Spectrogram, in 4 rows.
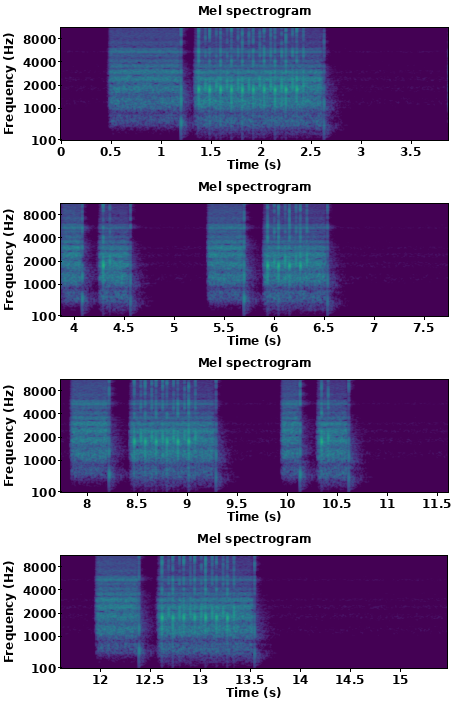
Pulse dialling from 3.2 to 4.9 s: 1

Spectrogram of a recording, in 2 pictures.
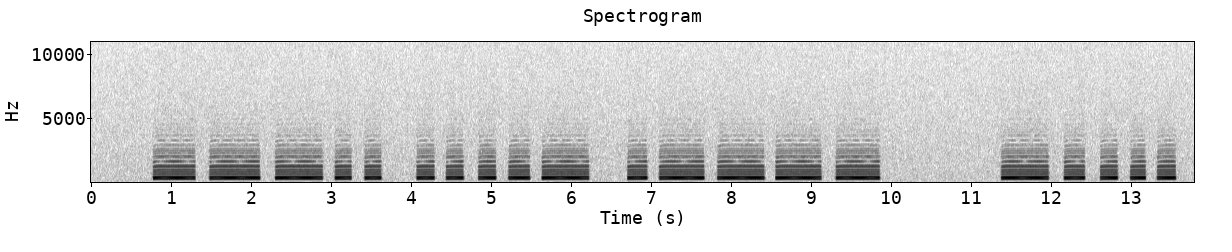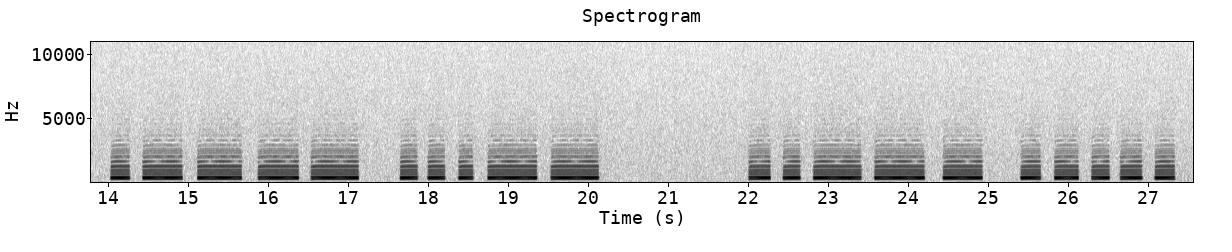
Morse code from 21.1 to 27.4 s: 25

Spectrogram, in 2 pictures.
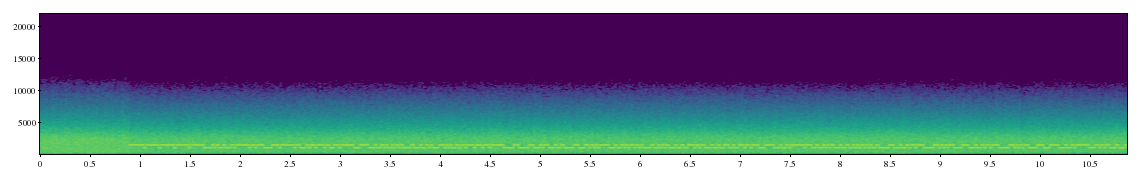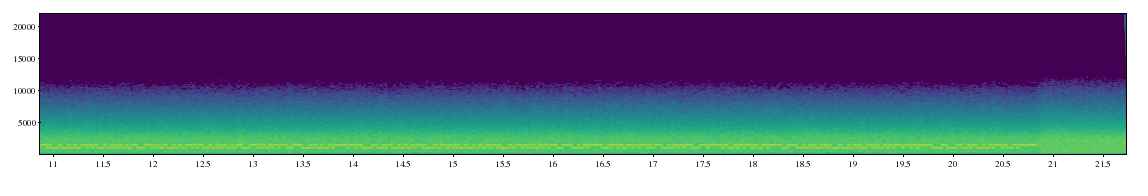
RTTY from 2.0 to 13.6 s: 9A2M DE ZS1TTH TNX FER CALL. UR RST 569 569. NAME CARLOS CARLOS.

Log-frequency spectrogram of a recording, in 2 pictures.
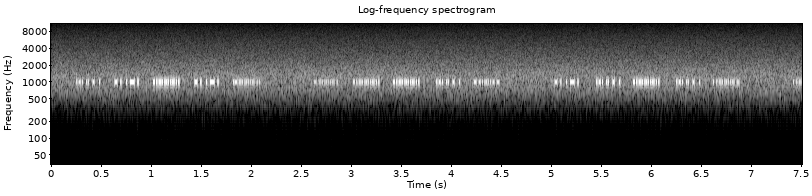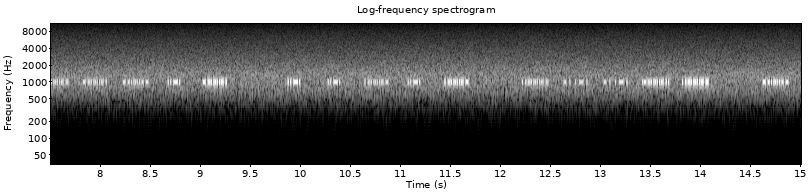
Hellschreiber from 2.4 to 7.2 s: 62270 47273

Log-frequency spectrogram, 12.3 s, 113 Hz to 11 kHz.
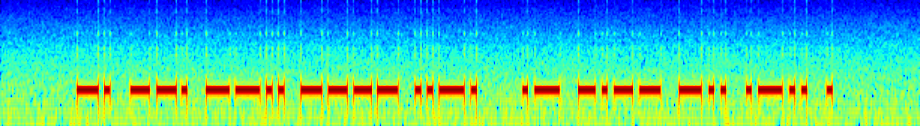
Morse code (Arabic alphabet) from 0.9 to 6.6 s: نغذشف

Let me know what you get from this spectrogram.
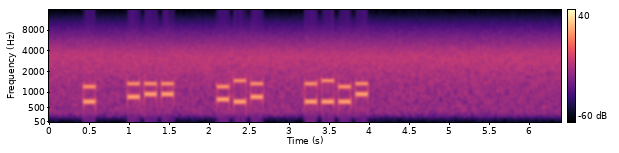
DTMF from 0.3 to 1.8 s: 1 800

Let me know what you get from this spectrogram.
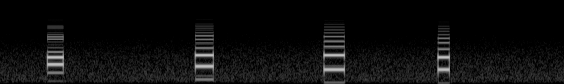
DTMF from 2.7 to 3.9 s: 3

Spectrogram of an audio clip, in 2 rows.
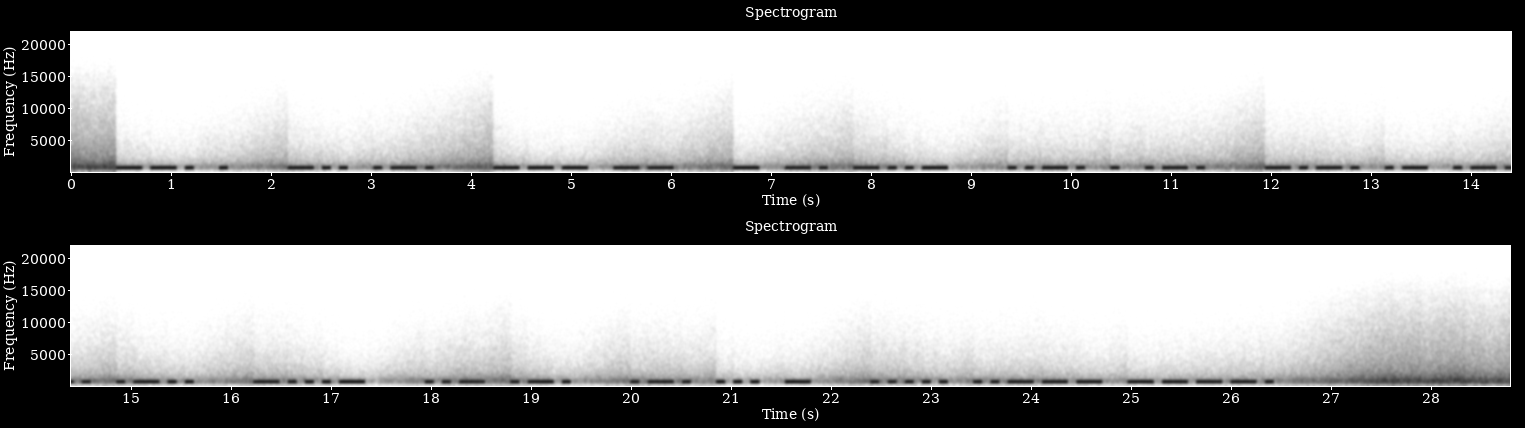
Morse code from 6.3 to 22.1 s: TNX FER CALL <BT> UR RST

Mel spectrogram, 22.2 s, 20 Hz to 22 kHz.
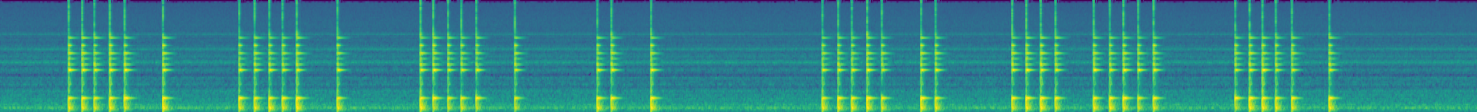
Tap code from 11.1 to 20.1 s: WUV

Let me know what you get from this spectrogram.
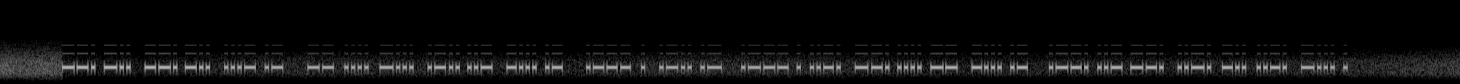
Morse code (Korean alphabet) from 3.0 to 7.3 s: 묻기도 하고

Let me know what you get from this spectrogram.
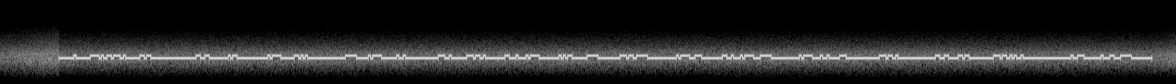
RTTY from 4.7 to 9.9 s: CEST TEMPETE. IL

